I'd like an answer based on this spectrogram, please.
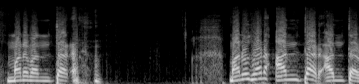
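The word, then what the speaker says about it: मन्वन्तर: चलो, मनवंतर, ऊ का व बन जाता है, लेकिन जिस पे लगा रहता है ये ऊ का उच्चारण उसको आधा बना देगा। ना पे लगा है ना को आधा बना दिया, आधा व, ये अ इसको पूरा कर दिया और ये म, मनवंतर।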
